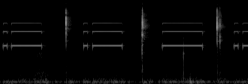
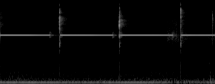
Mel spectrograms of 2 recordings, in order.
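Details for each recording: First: Fluke 287 multimeter on a continuity test. Probe-contact clicks are each followed by a steady shrill beep that starts a noticeable moment late. The continuity buzzer responds sluggishly. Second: 34401A bench multimeter on a continuity test. A clean, high, steady beep sounds instantly at each of four quick probe contacts, with no lag. The response is normal and fast.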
